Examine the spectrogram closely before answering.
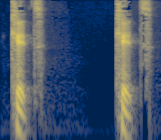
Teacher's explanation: En Estados Unidos y en inglés británico estándar, tiende a sonar como una I relajada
